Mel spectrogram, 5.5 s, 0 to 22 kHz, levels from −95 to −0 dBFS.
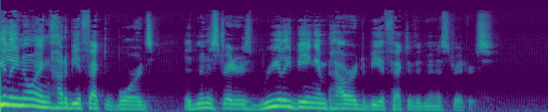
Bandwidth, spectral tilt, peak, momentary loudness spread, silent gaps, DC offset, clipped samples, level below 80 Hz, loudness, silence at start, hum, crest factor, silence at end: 15.5 kHz; -5 dB/octave; -8 dBFS; 14 LU; none; under 0.1%; under 0.1%; -70 dBFS; -32 LUFS; 0 s; none; 22 dB; 0.6 s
